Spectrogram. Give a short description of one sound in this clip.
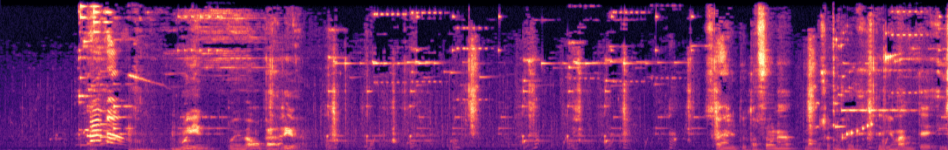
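Coins chime in quick bright tinkles as they are collected.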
